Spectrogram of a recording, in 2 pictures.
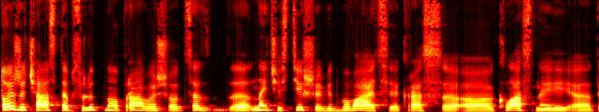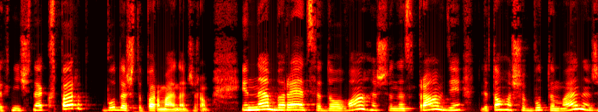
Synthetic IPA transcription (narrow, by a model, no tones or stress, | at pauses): t̪ɔjʒɛt͡ʃɑst̪ɪɐbsɔlʲut̪nɔʊpɾɑʋʊʃt͡ʃɔt̪t̪sɛnɐjt͡ʃɐsʲtʲiʃɛʋʲid̪bʊʋɑjet͡sʲːɐjɐkɾɑz̥klˠɑsnɪjt̪exnʲit͡ʃnɪjɛkspɛrt̪bud̪ɛʃt̪epɛrmɛ̰nɐ̰d͡ʒɛɾɔ̰minɛbeɾɛt͡sʲːɐd̪ɔʊʋɑɦɪʃt͡ʃɔnɐspɾɑwdʲid̪lʲɐt̪ɔɦɔʃt͡ʃɔb̚but̪ɪmɛnɐd͡ʒ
